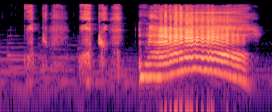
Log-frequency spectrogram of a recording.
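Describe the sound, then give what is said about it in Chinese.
After a few short vocal bursts, a voice imitates a snoring sheep with one long, loud, wavering bleat whose pitch rises and then falls over about two seconds. “绵羊在打鼾呢”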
